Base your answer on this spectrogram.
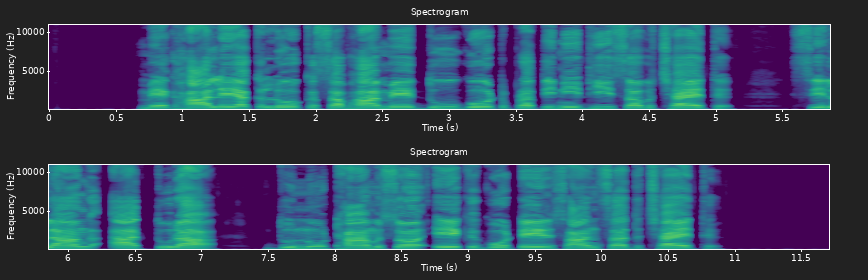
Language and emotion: Maithili, neutral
